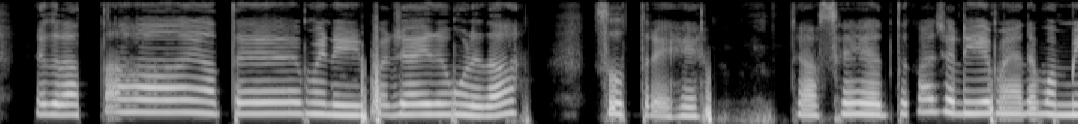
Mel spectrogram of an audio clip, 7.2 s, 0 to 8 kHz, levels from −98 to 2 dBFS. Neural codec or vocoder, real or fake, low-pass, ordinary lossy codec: none; real; 7.2 kHz; none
